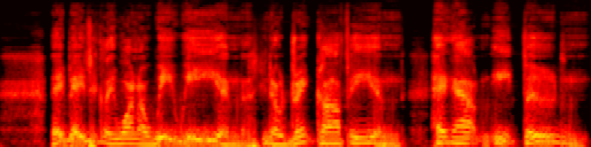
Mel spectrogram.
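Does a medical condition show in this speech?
Yes: speech impediment, mild.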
